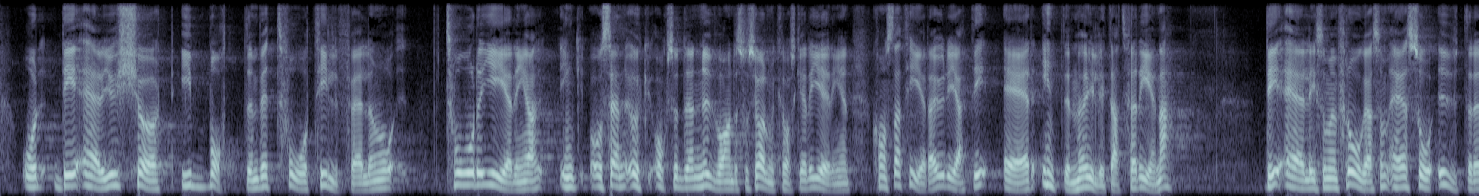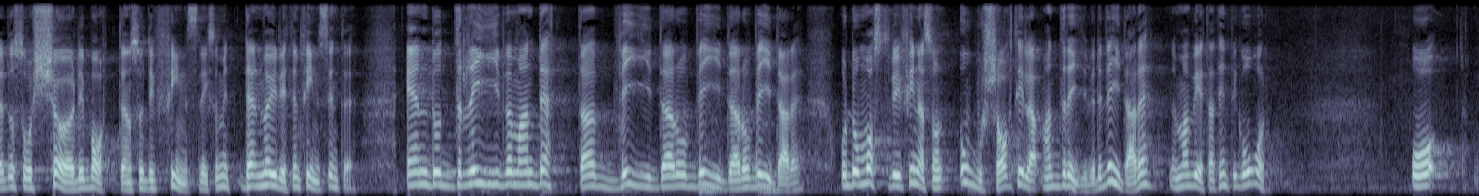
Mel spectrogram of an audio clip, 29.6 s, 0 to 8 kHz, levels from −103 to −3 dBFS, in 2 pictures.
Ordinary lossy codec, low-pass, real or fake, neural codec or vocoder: none; 7.2 kHz; real; none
